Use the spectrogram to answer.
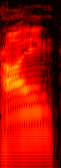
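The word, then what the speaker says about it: Heying: and his wife Heather Hying, is that how you say it? Okay, and somebody else. Rhymes with flying.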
